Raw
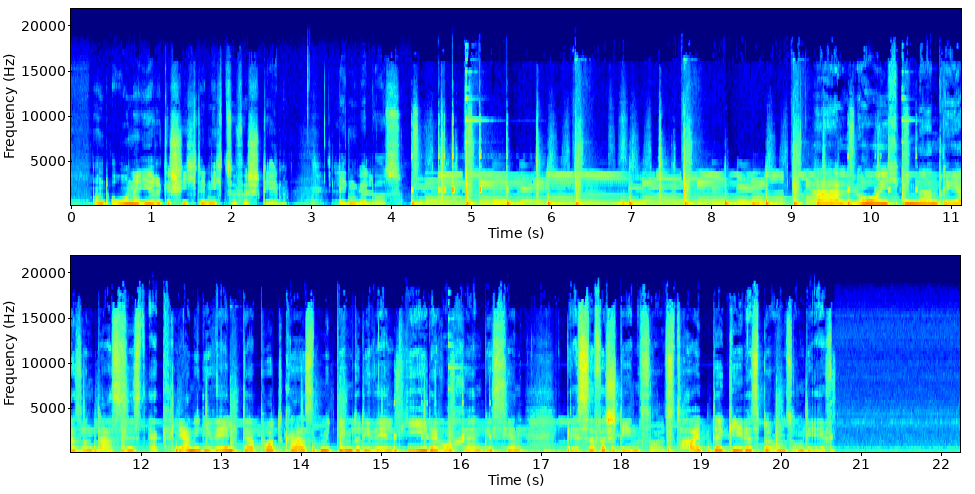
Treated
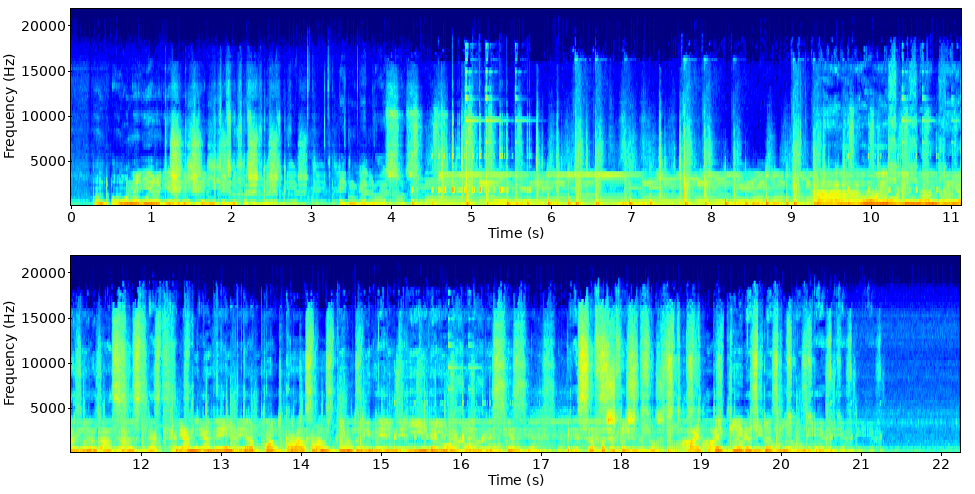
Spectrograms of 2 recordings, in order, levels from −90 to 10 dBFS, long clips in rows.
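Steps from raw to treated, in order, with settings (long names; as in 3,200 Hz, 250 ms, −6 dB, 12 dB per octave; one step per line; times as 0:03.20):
multi-tap delay 63/254/307/620 ms −16.5/−4/−20/−10 dB
surface crackle 110 per second −48 dBFS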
